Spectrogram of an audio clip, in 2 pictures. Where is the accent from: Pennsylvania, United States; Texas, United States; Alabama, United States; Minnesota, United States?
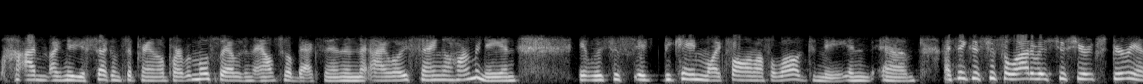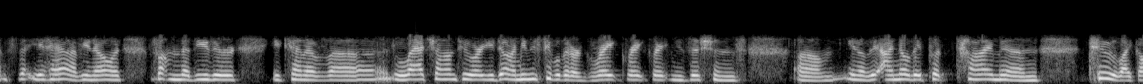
Alabama, United States; And I grew up in Alabama and have always listened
